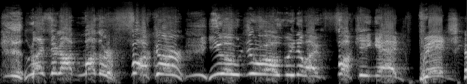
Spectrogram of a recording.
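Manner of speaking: high-pitched screaming rant; furious yelling. Retold or imitated. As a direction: re-enact losing it in a screaming fight. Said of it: "fucking yell at you".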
